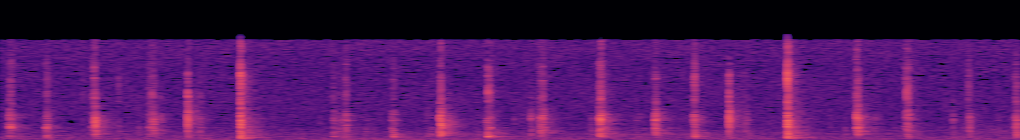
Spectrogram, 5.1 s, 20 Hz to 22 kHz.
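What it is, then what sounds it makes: Plastic mechanical keyboard. Fingertips type fast on a full-size black mechanical keyboard with plastic keycaps, giving about 21 sharp, bright clicks and taps. Each keystroke is short and crisp with almost no ring and no low thump.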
